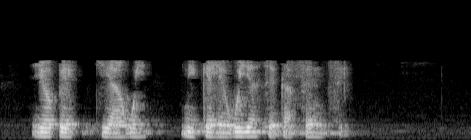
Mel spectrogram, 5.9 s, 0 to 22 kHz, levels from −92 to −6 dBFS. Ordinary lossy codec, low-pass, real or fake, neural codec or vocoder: MP3, 24 kbps; 3.6 kHz; real; none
